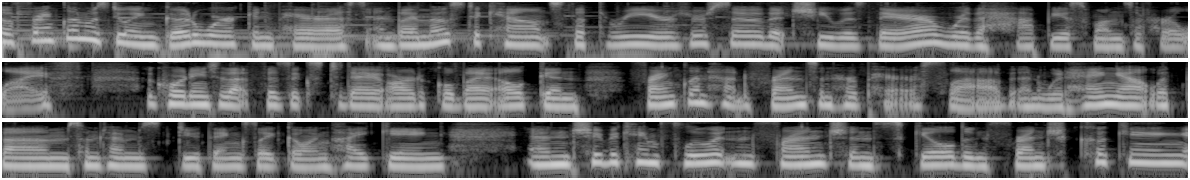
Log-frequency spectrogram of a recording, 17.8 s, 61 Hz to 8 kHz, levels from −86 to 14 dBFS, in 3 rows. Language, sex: English, female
